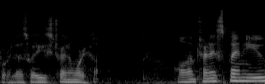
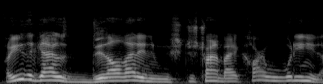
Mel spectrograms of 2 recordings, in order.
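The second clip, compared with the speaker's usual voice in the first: loud, high, eager salesman greeting; eager car dealer; 5 semitones higher, 7 dB louder than usual. Retold or imitated. Imagined dealer eagerly greeting the famous worker, loud and high. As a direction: hail him like an excited dealer.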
